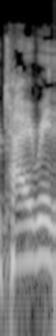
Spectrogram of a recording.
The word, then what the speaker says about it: Tyre: And, you know, Justice for Tyree, the guy's name was T-Y-R-E, and they pronounced it Tyree.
